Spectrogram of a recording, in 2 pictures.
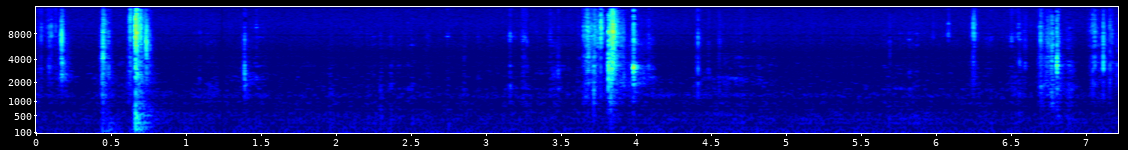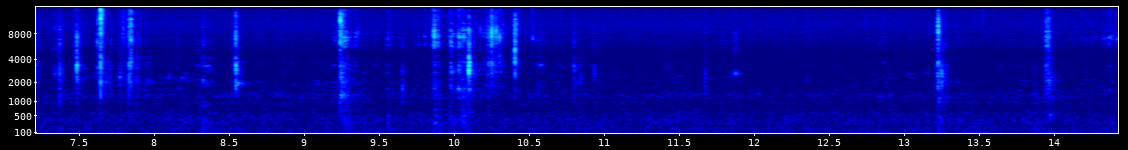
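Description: A utility-knife blade repeatedly scrapes shavings off the surface of a solid pale pink soap bar held in the hand. Short, dry, bright scraping and crackling strokes come at an irregular pace, with the loudest bursts near the start and around four seconds. Softer scrapes follow against a quiet, low background hiss.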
